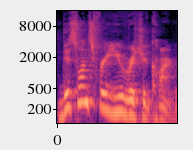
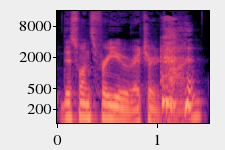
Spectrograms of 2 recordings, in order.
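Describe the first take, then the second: First: Dedication. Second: Tagline read. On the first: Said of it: "this musical stinger is an ode". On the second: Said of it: "change the tagline". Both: Acted.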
